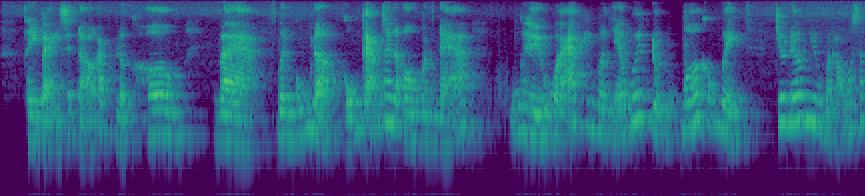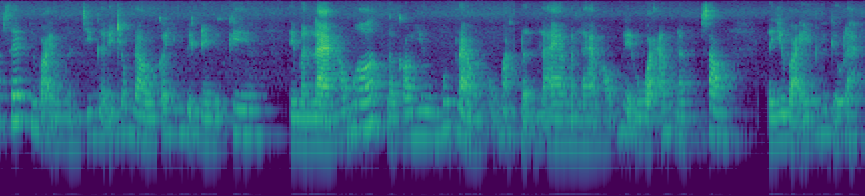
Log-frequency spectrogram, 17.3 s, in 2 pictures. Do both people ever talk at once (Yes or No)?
No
